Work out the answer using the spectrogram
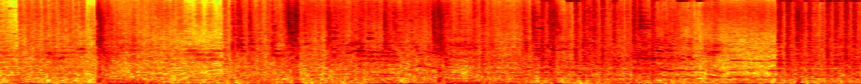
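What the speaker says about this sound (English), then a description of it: "Grenade in!" Sustained automatic gunfire and heavy booms, including a grenade explosion, fill a Call of Duty Black Ops battle, loud and dense throughout with a sharp burst partway in.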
